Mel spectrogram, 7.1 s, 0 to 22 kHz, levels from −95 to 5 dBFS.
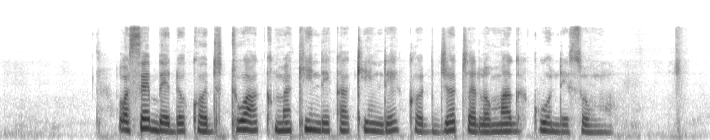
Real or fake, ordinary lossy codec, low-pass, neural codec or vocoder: fake; none; 10.8 kHz; codec, 24 kHz, 3 kbps, HILCodec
